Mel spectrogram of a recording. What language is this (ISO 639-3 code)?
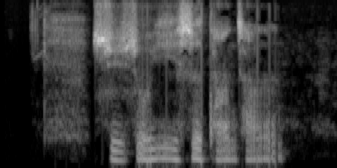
zho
